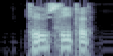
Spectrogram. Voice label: "two-seated", English; adjectives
